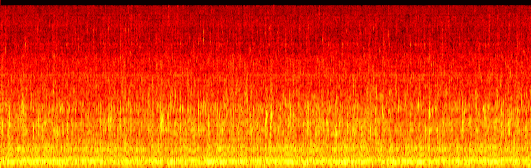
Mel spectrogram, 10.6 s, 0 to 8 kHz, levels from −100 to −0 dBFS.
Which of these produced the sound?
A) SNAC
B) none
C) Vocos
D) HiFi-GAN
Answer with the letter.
D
